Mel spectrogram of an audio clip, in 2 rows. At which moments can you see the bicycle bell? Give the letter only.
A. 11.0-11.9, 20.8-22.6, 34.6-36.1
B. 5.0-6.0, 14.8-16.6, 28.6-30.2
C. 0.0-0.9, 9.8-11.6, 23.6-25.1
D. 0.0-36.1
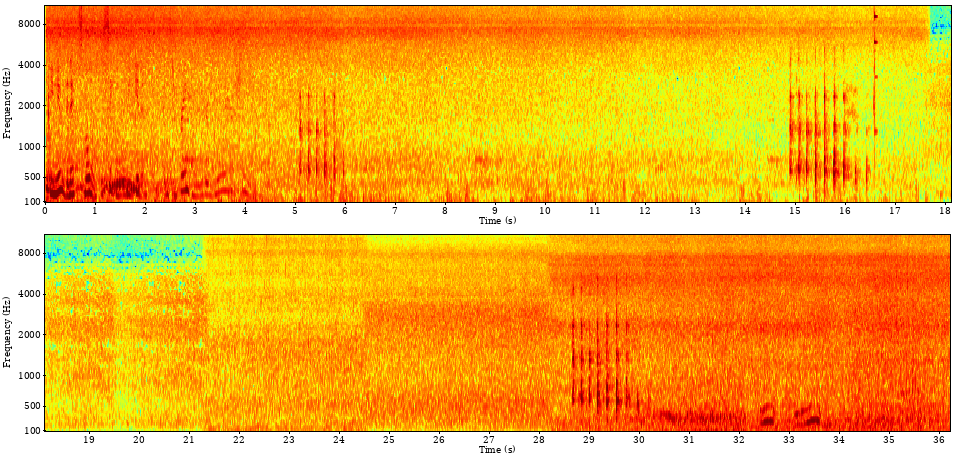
B.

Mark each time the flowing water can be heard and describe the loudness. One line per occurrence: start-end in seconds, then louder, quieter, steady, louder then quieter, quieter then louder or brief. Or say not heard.
0.0-36.1 quieter then louder.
